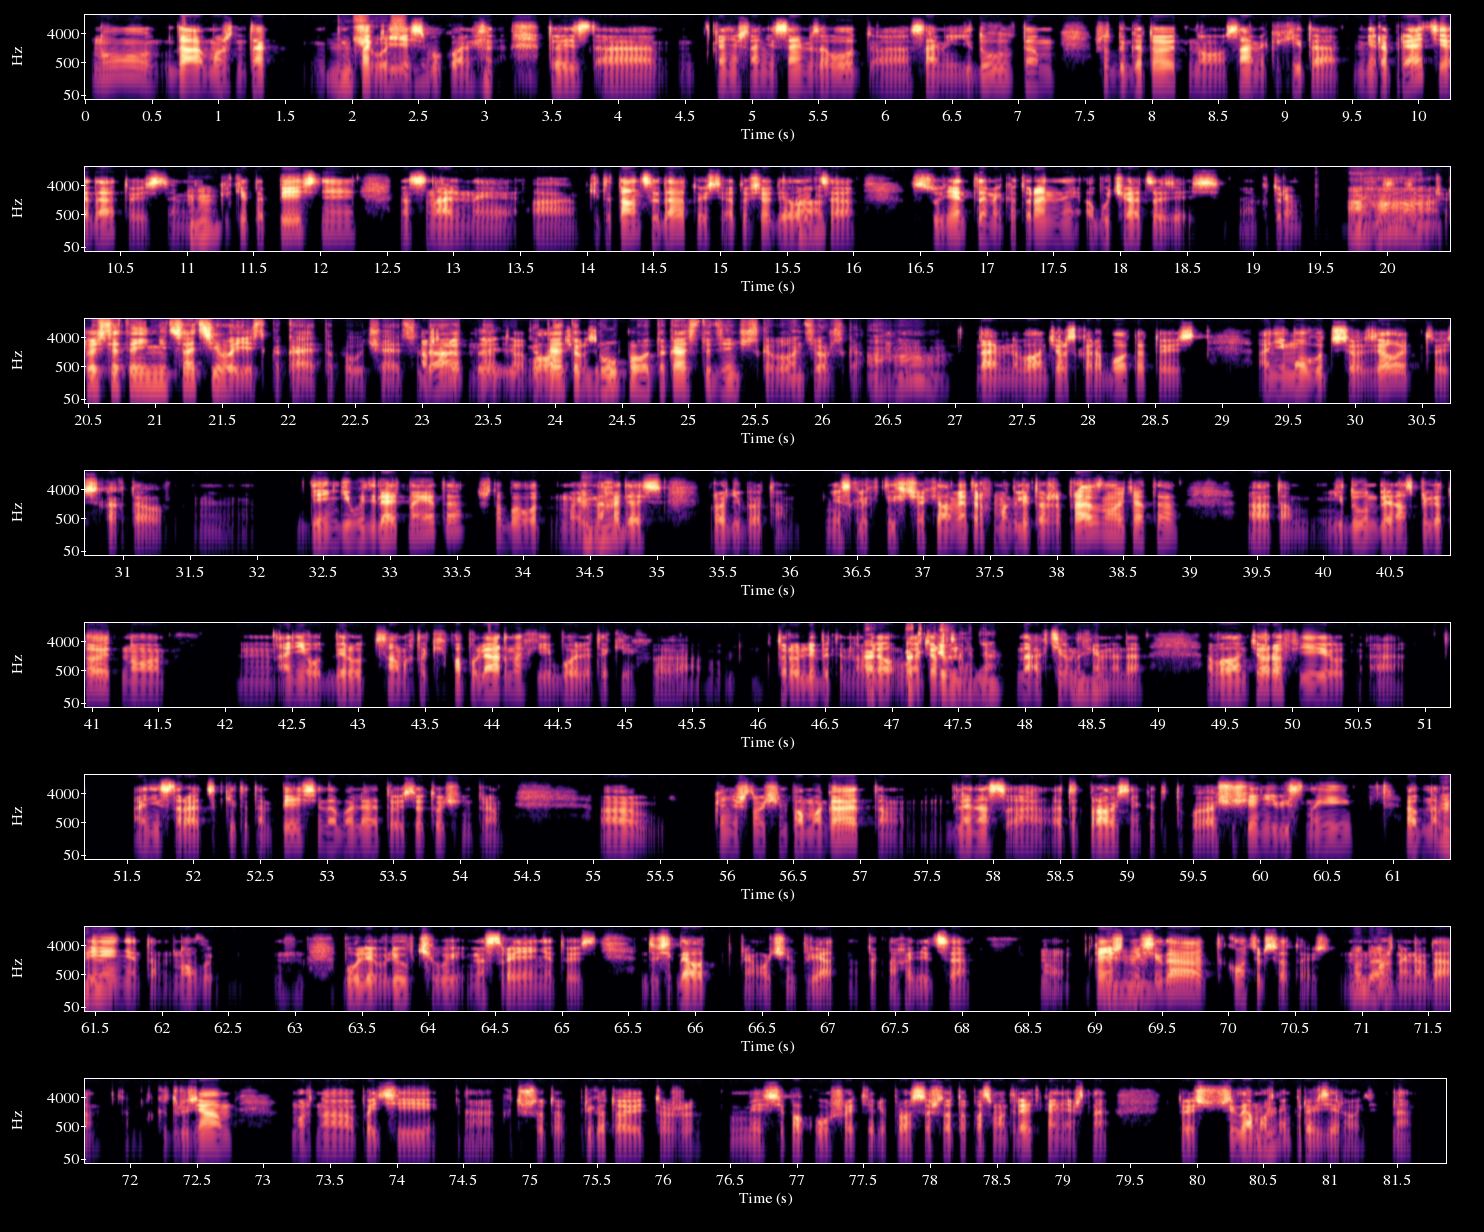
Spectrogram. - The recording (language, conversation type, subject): Russian, podcast, Как вы сохраняете родные обычаи вдали от родины?
- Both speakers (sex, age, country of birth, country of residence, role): male, 20-24, Kazakhstan, Hungary, guest; male, 30-34, Belarus, Poland, host
- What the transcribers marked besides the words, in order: laughing while speaking: "буквально"; chuckle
